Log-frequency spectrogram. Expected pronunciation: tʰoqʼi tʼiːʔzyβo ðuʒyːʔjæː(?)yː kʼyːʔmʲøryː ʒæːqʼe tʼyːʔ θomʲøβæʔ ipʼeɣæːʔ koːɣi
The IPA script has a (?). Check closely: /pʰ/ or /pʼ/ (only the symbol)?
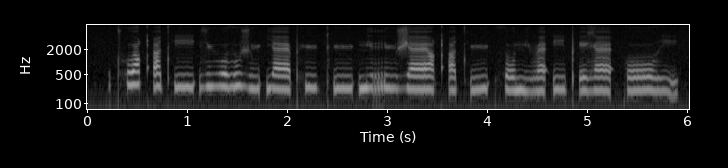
pʰ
